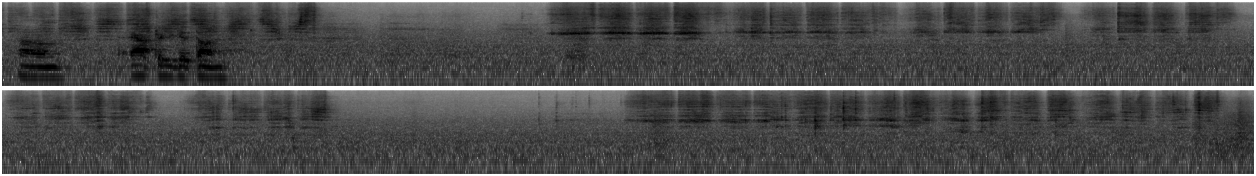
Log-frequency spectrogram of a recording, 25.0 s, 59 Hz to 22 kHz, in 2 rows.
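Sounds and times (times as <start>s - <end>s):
knife scraping on water stone: 0.0s - 3.2s, 5.5s - 15.9s, 18.8s - 24.8s.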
